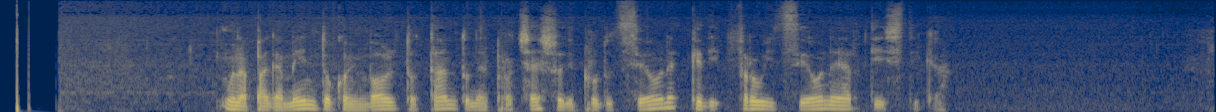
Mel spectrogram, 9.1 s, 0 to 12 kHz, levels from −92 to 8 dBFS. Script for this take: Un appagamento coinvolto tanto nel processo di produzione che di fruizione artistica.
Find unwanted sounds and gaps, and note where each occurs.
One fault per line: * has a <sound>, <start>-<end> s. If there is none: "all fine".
all fine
